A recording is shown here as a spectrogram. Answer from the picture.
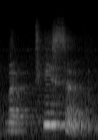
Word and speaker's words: Matheson: I always pronounce it Matheson. He would correct, we had an old gentleman that was a member of the club back when he was in the club. He would correct anyone if they pronounced her name wrong. He would say, Matheson. That's right. He's Matheson.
